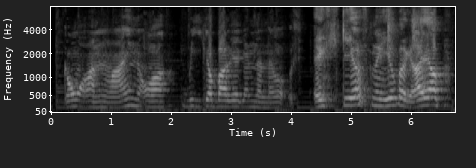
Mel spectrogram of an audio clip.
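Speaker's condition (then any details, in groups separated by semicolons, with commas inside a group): Cerebral palsy; wheelchair, assistive technology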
